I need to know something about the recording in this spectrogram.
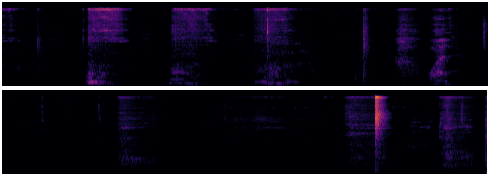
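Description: A man breathes hard and grunts with effort close by.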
